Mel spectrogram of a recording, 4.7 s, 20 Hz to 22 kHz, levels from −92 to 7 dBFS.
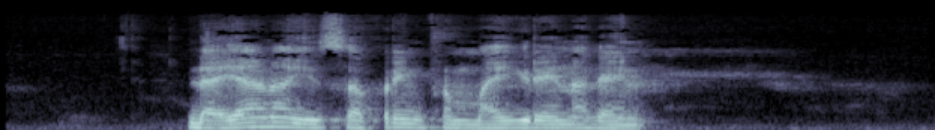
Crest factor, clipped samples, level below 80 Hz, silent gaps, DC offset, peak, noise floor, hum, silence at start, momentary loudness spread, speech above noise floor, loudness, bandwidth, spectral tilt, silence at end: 18 dB; under 0.1%; -50 dBFS; none; under 0.1%; -2 dBFS; -56 dBFS; none; 0.95 s; 6 LU; 39 dB; -17 LUFS; 14 kHz; -5.5 dB/octave; 1.4 s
